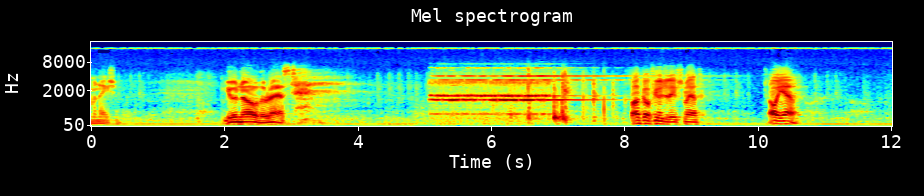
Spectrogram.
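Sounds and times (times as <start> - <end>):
telephone bell ringing: 5.1 - 9.0.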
